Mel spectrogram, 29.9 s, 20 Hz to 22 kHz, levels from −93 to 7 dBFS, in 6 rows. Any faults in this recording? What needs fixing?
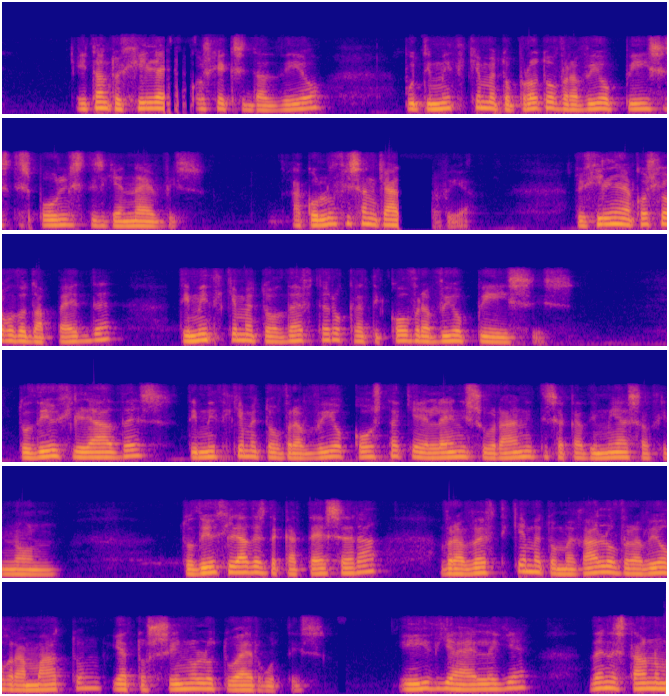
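Lost AMR speech frames at 1.21–1.50 s (brief scattered dips), 7.95–8.27 s (a 260 ms dropout falling to near silence) and 27.45–27.51 s, right after "σύνολο του έργου της". Radio errors broke the frame checksums, so the decoder kept replaying the last good pitch and vocal-tract settings at falling gain. A stronger radio link or more robust channel coding would prevent this.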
